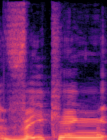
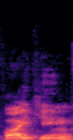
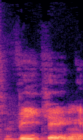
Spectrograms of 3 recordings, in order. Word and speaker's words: Viking: to talk mate did i get that right v king fk i look at it and i see viking no you did you got it right i was i was also pronouncing it viking for a long time but uh yeah the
